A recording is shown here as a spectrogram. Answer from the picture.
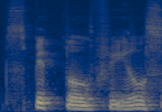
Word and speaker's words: Spitalfields: Yeah, let's see if I can pronounce this correctly. It's Spitalfields. Hospital, right? Yeah, actually, I was thinking Spitalfields, and then I was thinking Spittle.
